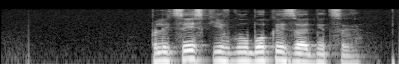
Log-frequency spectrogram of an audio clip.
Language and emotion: Russian, neutral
